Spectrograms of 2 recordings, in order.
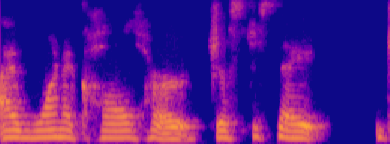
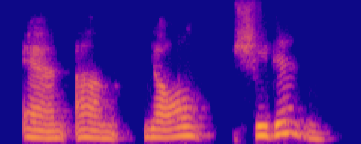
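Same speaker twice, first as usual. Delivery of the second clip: ordinary delivery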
